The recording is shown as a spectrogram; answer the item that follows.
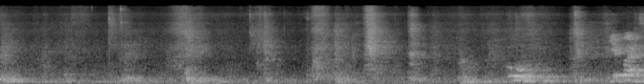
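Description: Footsteps on a gritty concrete floor, roughly one to two steps a second. A voice is heard briefly near the end.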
